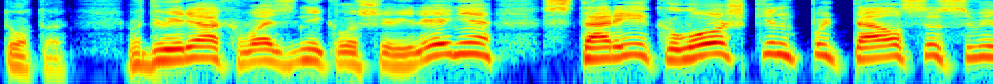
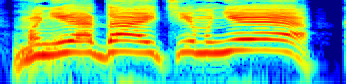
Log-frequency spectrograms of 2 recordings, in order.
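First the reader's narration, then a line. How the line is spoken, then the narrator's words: Shouting from the door. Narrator (Russian): кричал от двери Ложкин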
